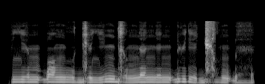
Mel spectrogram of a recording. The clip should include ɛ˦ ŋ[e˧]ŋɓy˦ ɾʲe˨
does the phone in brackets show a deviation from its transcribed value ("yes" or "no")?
no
